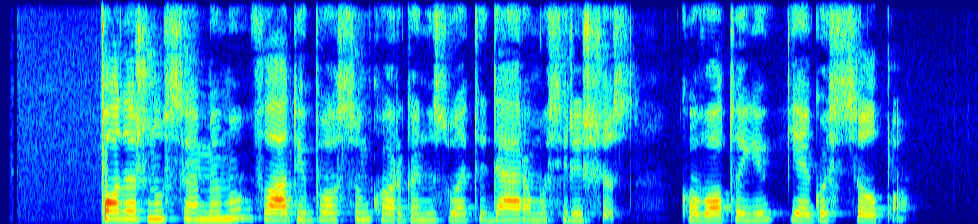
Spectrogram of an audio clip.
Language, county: Lithuanian, Kaunas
